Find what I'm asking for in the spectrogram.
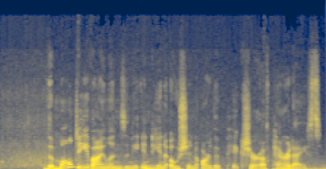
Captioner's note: voice-over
